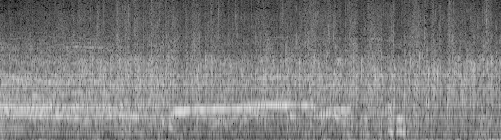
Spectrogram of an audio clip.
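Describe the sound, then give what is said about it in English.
Steady, dense applause from a comedy show audience for a comedian's threatening puns, loud and even, with some cheering and whooping voices rising over the clapping. “I think I'm the only comedian in the world who can get a round of applause for threatening puns.”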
